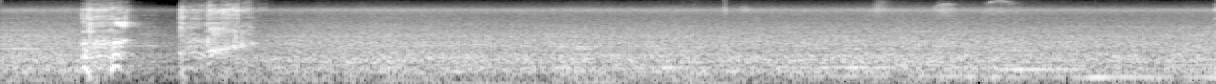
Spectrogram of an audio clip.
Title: Me coughing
